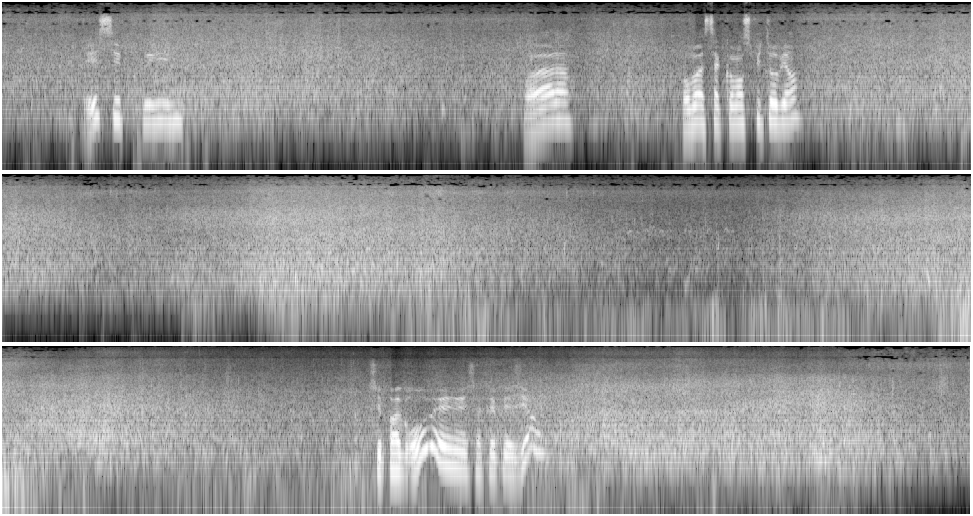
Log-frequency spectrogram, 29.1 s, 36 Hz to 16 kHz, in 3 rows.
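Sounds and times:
wind buffeting microphone: 0:13.4 - 0:28.1.

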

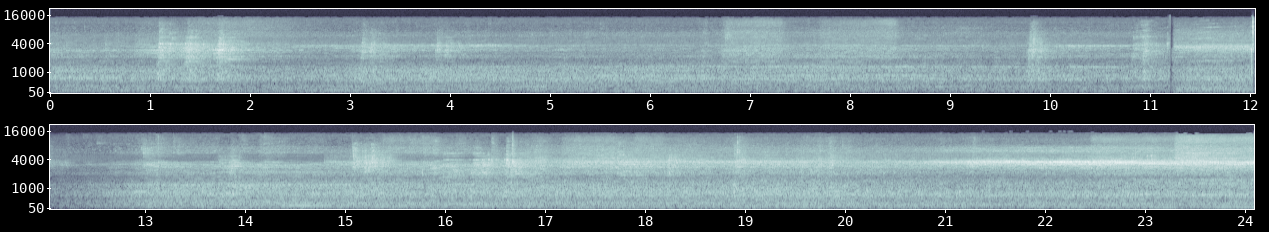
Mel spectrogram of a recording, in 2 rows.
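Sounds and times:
street traffic: 0:00.0 - 0:24.0
trolleybus motor and tyres: 0:00.0 - 0:24.0
air hiss: 0:06.7 - 0:08.6, 0:21.2 - 0:24.0.

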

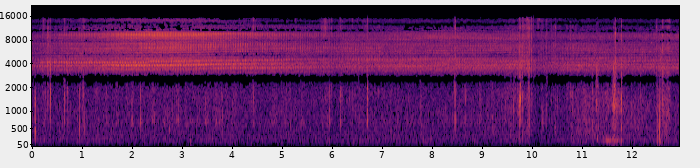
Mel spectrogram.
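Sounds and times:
insects chorus: 0:00.0 - 0:12.9.

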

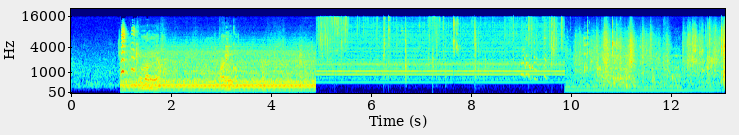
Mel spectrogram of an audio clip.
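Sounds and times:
packaging clicks and rustles: 0:04.9 - 0:13.0
plastic bag crinkling: 0:04.9 - 0:13.0.

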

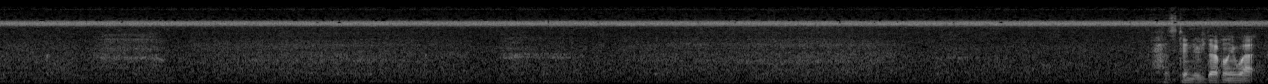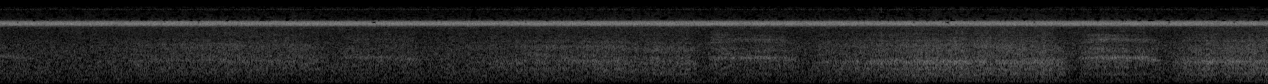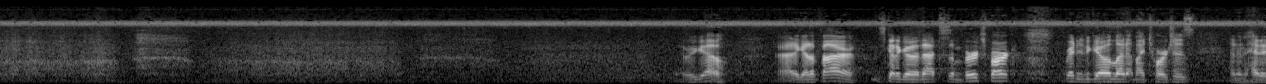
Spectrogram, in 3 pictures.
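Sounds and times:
insects droning: 0:00.0 - 0:38.0.

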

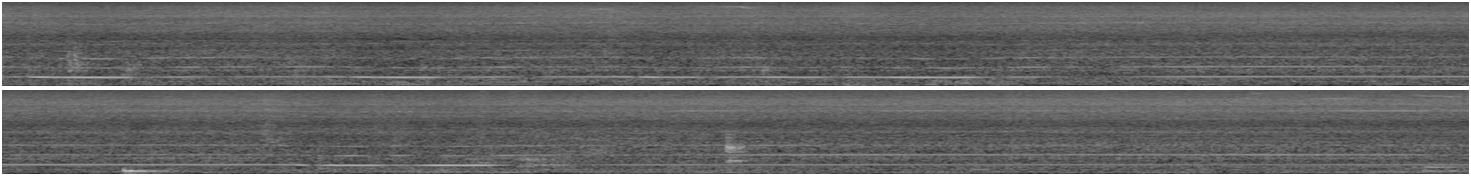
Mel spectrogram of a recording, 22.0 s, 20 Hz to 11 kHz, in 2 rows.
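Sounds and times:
electric motor humming: 0:00.0 - 0:22.0
strong hiss: 0:11.9 - 0:13.9.

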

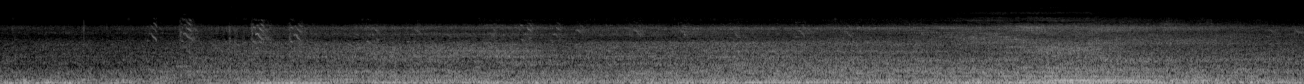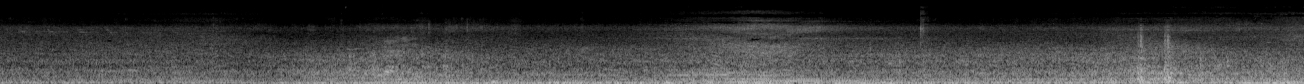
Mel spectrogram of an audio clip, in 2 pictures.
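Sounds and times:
city street traffic: 0:00.0 - 0:26.0.

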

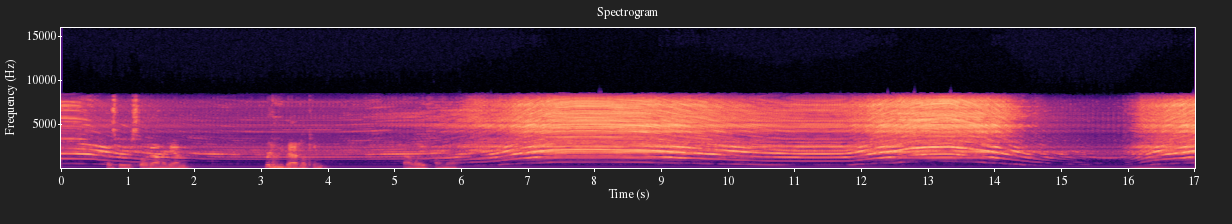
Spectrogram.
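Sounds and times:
low hum with high hiss: 0:00.0 - 0:08.7
electric motor whining: 0:00.0 - 0:17.0.

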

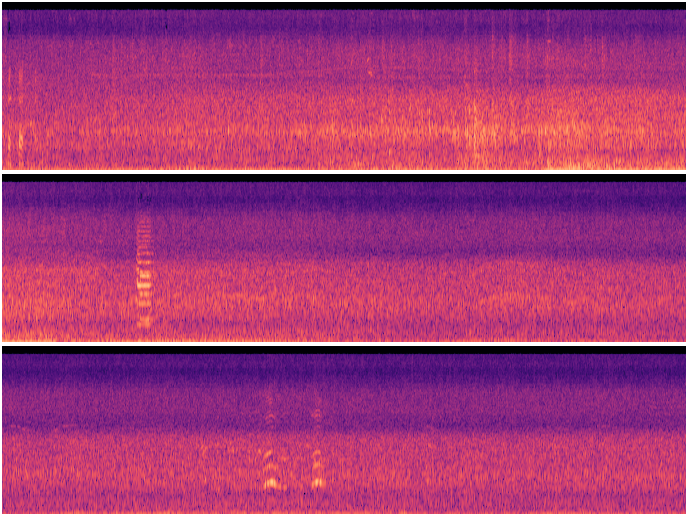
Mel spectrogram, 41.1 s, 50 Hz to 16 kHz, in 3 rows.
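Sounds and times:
diesel truck engine running: 0:00.0 - 0:41.0
rushing water: 0:00.0 - 0:41.0
short horn toot: 0:16.4 - 0:16.8.

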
